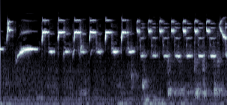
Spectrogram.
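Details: Song of a domestic canary, descended from the Canary Islands finch: one rising whistle, then a brisk run of sharp high chirps repeating quickly, softer lower twittering near the end.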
